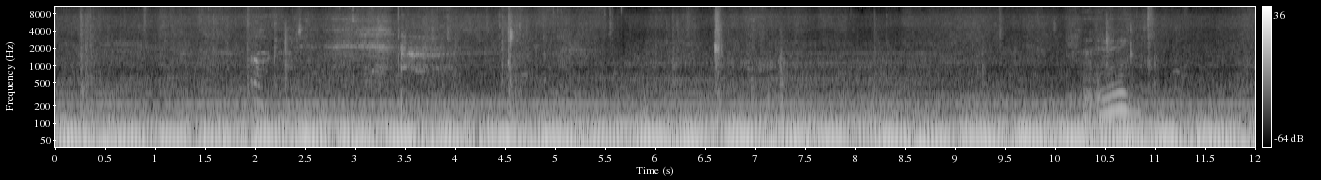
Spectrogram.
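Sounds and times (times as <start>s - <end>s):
train carriage rumbling: 0.0s - 12.0s.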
